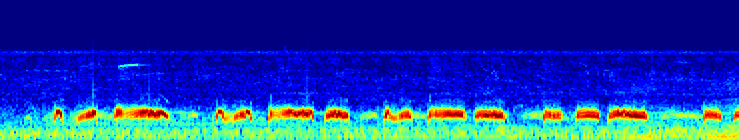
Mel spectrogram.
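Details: Spotted dove calling in the 'nekan nguku selang gagap' style, used as a lure for wild forest doves; low, hollow coos in quick bursts, each phrase two short clipped notes and a longer held coo, repeating steadily.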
